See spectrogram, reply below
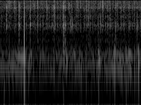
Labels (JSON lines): {"label": "biophony, cascading saw", "recorder": "HydroMoth"}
